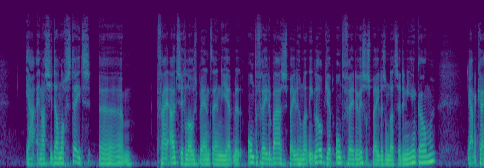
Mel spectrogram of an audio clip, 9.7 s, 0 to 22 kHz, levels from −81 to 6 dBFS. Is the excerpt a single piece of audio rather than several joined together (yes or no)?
yes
